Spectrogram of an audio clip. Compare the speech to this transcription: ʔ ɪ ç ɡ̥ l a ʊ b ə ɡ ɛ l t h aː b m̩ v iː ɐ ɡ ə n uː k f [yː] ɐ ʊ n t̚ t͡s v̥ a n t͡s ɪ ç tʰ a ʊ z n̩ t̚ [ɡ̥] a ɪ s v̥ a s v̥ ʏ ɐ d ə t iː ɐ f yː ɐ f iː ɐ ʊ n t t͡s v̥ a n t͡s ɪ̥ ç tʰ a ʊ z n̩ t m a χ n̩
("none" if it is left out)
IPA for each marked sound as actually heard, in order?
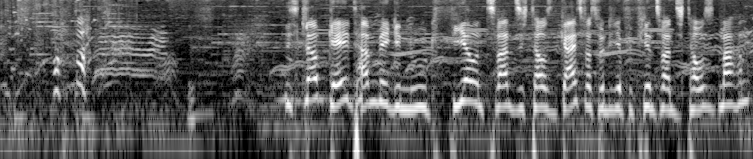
iː, ɡ̥

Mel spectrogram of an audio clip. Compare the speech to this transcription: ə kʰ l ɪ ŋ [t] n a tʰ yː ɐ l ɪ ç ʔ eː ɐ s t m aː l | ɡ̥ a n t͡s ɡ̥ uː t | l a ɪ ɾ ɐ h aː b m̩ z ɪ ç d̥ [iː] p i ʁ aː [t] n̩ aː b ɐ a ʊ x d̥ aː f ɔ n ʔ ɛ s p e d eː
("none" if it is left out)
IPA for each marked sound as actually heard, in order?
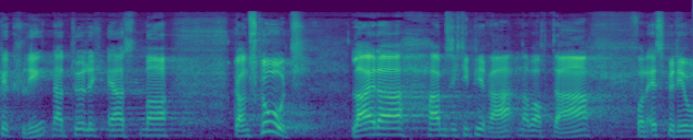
t, iː, t

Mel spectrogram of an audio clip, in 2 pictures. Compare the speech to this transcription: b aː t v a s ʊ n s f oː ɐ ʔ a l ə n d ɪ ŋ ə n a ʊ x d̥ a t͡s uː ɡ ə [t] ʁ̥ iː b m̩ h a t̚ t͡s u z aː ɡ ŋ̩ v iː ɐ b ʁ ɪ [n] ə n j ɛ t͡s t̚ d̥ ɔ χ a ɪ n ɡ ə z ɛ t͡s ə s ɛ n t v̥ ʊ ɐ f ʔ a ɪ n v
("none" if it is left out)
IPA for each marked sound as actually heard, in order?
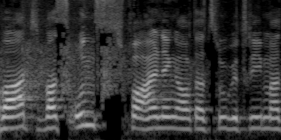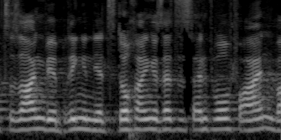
t, ŋ

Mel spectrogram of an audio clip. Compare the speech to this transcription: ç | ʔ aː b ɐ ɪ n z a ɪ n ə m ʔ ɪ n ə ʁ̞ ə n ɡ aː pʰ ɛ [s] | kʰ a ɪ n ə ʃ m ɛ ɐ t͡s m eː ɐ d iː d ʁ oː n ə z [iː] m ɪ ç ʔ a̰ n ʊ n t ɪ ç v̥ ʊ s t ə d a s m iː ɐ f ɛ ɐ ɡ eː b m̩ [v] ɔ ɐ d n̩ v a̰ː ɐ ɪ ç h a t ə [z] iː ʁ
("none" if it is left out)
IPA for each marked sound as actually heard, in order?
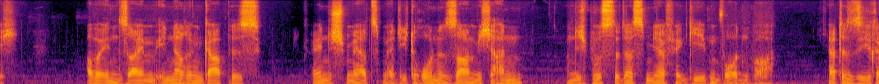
s, aː, v, z

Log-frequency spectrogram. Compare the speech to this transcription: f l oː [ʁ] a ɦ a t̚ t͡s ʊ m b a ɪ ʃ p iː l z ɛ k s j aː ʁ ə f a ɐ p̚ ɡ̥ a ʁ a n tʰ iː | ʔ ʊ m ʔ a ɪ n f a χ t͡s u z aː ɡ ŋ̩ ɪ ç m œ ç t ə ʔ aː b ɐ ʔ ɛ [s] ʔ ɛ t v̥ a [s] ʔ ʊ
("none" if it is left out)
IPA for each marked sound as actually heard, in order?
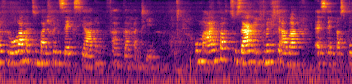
ʁ, s, s

